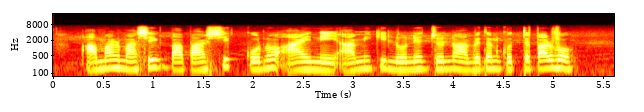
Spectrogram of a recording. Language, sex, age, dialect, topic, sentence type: Bengali, male, 18-24, Standard Colloquial, banking, question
